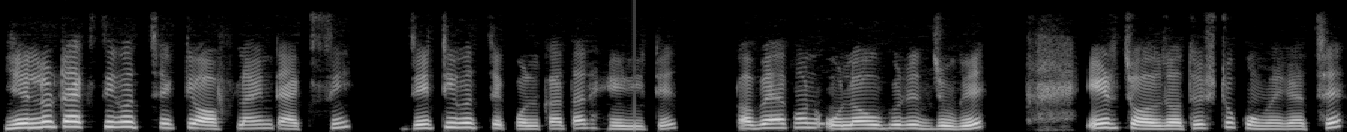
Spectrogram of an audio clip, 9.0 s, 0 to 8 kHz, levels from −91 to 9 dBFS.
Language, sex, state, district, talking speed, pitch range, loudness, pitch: Bengali, female, West Bengal, Kolkata, 145 wpm, 205-275 Hz, -17 LUFS, 235 Hz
